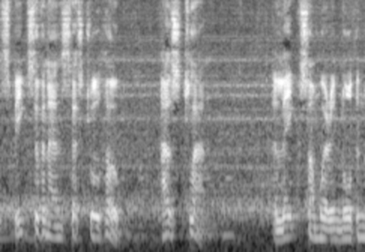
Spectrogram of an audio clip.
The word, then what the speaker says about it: Aztlan: Aztec history speaks of an ancestral home, Aztlan. now, that's, I guess, how it's pronounced. If you pay me money, I still couldn't pronounce that. Aztec history speaks of an ancestral home, Aztlan, a lake somewhere in northern Mexico.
